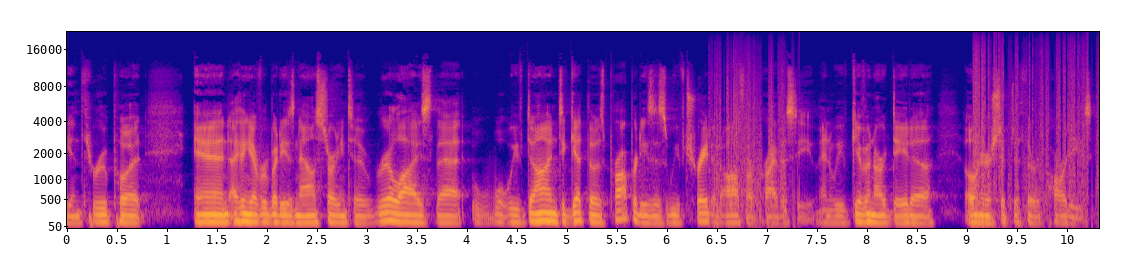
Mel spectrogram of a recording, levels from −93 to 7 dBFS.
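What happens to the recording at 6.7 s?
At 6.7 s the speech is caught in a burst of loose connector crackle running from 6.41 to 7.32 s, between "those properties is we've" and "and we've given our". A worn contact keeps making and breaking, chopping the signal into irregular scratchy pops. The waveform shows jagged dropouts and spikes, and the spectrogram shows scattered broadband vertical streaks.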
